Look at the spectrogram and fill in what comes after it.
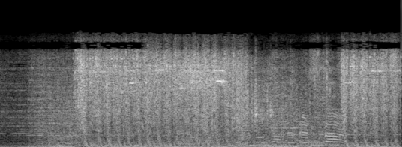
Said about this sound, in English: He grabs the anti-aircraft gun in the ragged placement and aims for the banking chopper. He opens fire.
